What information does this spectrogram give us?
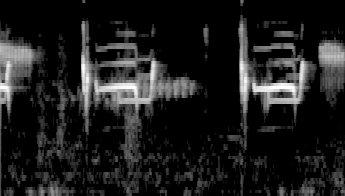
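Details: Song-trained caged scarlet-headed flowerpecker: a short buzzy note, then two sustained whistled tones with abrupt starts and a lower trailing tail, ending on another brief buzzy burst.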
